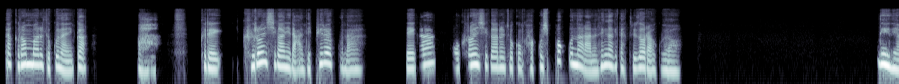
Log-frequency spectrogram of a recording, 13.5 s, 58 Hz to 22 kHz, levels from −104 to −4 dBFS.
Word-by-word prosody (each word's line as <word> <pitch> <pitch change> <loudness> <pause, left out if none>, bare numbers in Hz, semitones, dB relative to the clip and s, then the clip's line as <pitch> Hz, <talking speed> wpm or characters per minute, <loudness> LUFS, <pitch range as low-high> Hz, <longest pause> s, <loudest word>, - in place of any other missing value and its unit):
딱 250 -3 -1
그런 235 +1 +5
말을 230 -1 +4
듣고 200 0 -3
나니까 165 +2 0 0.8
'아 - - -5 0.7
그래 180 -7 +1 0.3
그런 260 +7 +4
시간이 215 -7 +2
나한테 165 +1 -4
필요했구나. 170 -11 -1 0.6
내가 225 +9 +1 0.3
어 175 -1 -7
그런 230 +7 +3
시간을 195 -3 -2
쪼끔 180 -1 -7
갖고 180 +4 -7
싶었구나.'라는 210 - +1
생각이 220 0 +1
딱 180 -5 -9
들더라고요. 160 -5 -2 3.0
네네. 220 -9 +7
195 Hz, 245 characters per minute, -20 LUFS, 170-230 Hz, 3.0 s, 네네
